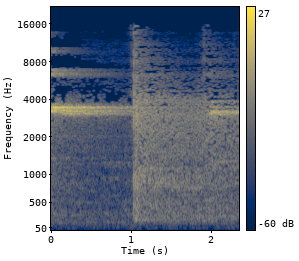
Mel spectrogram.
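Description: A badminton racket striking a shuttlecock about a second in: one sharp hit that rings on in a large hall. It comes after a high, steady squeal lasting about a second.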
